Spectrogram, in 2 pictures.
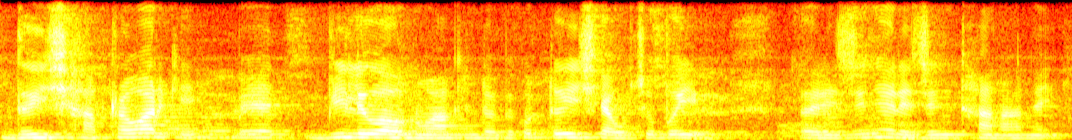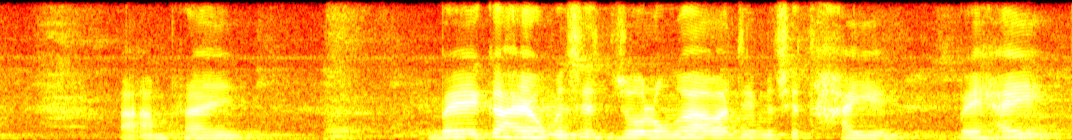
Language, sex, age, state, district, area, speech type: Bodo, female, 60+, Assam, Kokrajhar, urban, spontaneous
